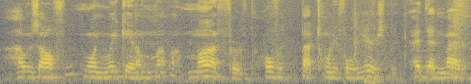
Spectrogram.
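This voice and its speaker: A man with a fairly high pitch and an American accent talks at a moderate pace. Audible room echo and noticeable background noise are present. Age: 70s. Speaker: retired factory worker speaking at public hearing. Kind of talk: public comment at planning meeting.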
